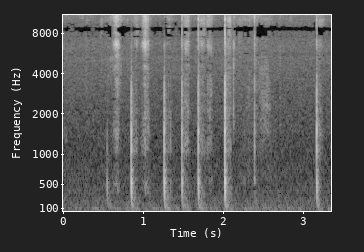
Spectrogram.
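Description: A stylus writes an English word and kanji on an iPad's glass screen covered with a matte plastic paper-like film. It makes a series of short, dry, scratchy taps and strokes with a mid-range tone and almost no ring, separated by quiet pauses.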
